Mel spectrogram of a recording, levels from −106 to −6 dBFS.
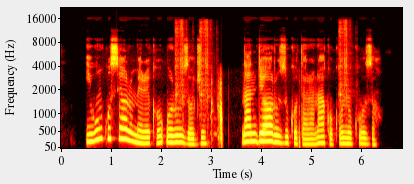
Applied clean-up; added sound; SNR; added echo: none; Telephone + Tools; 13 dB; none.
